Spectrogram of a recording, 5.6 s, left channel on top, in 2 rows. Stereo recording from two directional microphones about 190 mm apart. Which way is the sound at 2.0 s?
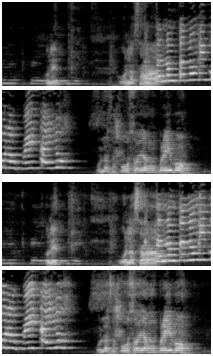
25° left (ahead or behind).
